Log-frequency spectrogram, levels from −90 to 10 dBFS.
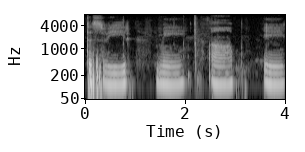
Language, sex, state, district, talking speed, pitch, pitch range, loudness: Hindi, male, Haryana, Rohtak, 60 wpm, 120 Hz, 115-120 Hz, -21 LUFS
